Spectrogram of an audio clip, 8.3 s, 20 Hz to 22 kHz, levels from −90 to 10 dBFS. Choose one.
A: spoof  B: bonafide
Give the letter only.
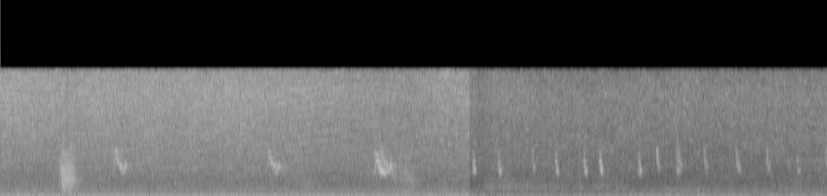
B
